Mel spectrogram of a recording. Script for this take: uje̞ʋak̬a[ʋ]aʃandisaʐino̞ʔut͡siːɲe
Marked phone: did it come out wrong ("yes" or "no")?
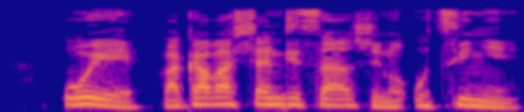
no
